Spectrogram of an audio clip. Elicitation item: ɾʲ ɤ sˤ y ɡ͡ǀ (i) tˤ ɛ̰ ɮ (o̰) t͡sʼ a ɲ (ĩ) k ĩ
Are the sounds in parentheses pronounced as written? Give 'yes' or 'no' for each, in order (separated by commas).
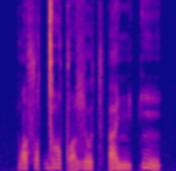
yes, no, no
